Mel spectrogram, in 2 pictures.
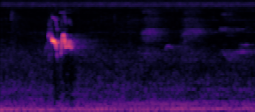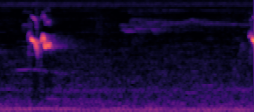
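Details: Oriental magpie-robin (kacer) from Indonesia, used as training material for songbird keepers: three short, sharp chirps, spaced roughly two seconds apart, each a bright little burst over a faint low hum.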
